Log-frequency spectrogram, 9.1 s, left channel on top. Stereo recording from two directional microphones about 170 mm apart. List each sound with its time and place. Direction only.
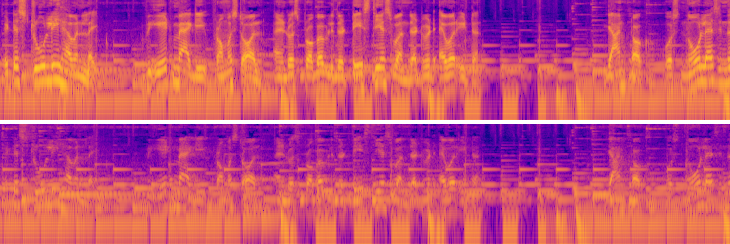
0.2 s speech: 90° left
2.0 s speech: 75° left (ahead or behind)
7.9 s speech: 75° left (ahead or behind)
